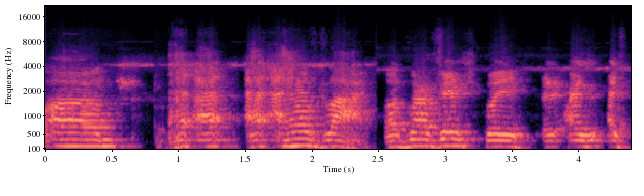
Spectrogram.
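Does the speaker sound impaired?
Yes: Down syndrome; trisomy 21, triplication of the 21st chromosome, extra chromosome.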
